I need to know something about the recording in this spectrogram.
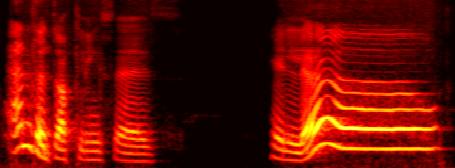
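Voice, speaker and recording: Woman, native Spanish speaker, storytelling for children, highly varied pitch, unhurried, expressive, dull lo-fi recording. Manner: playful, expressive. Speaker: mother reading a picture book aloud for children. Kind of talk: animated read-aloud storytelling. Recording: dull lo-fi audio.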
